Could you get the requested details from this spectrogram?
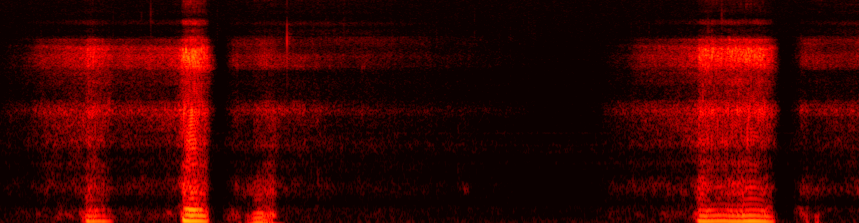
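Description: Soft, low snorting snores in short bursts between quiet pauses; light snoring during sleep.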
